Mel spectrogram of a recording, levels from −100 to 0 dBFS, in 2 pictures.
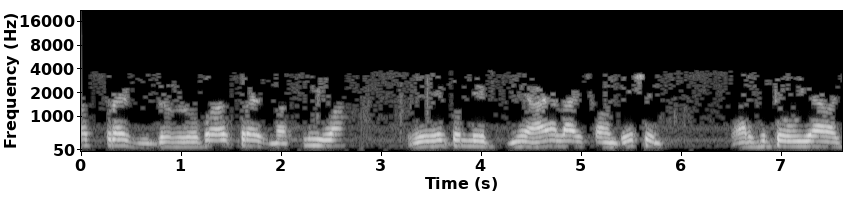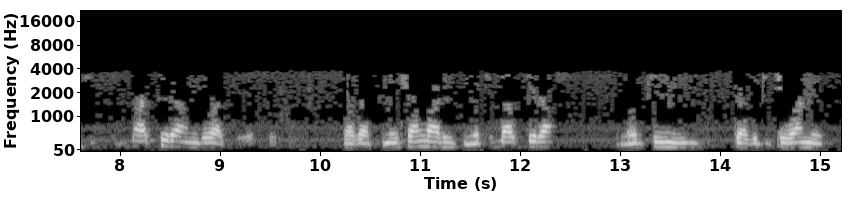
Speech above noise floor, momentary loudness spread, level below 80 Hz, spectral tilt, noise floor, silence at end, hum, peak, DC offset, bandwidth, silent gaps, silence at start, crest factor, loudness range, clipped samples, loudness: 33 dB; 7 LU; -80 dBFS; -11 dB/octave; -56 dBFS; 0.2 s; none; -8 dBFS; under 0.1%; 3.8 kHz; none; 0 s; 18 dB; 2 LU; under 0.1%; -24 LUFS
